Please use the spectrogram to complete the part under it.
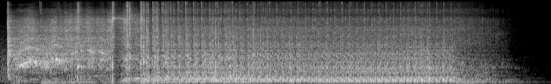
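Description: A Maverick car engine cranks and catches, then runs in a loud, rough, rapid idle for several seconds before being switched off and trailing away into silence, with no talk.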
